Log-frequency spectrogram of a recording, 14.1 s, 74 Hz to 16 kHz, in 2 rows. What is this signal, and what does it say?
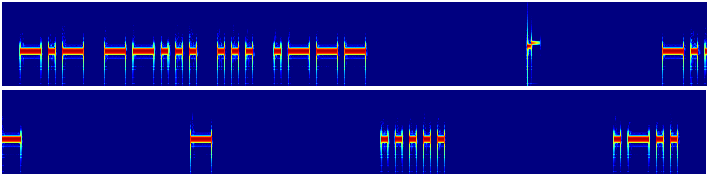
Morse code, heard as a keyed tone, about 17 wpm, spaced as for 7 wpm, 700 Hz. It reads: K7SJ KT5L
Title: USA Call Signs - 4 Characters - 8x Character Spacing - 17wpm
